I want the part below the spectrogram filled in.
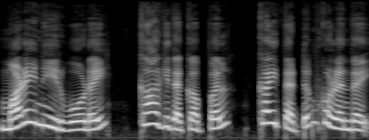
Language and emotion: Tamil, happy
